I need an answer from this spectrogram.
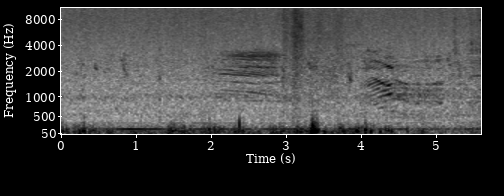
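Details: Red deer bellowing in October 2014 while preparing for the rut: two drawn-out harmonic calls with a rising then falling contour, the second wavering, heard over a steady low rumble of wind.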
